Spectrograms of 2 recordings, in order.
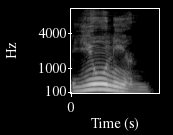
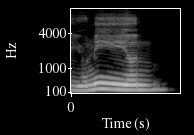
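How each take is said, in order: First: The stress is on the first syllable. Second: The stress is on the second syllable. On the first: The speaker calls it right. "somewhere it is on the first part" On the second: The speaker calls it wrong. "We don't say union"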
